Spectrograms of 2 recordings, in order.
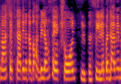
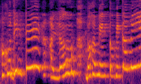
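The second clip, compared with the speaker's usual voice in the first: giddy; 5 semitones higher than usual. Acted. Girl gushing over shared game interest.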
